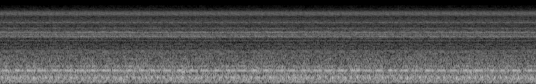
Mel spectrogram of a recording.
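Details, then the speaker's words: Hoover A3060 Electronic 1100 washing machine on Fast Coloureds 60°C with a slightly unbalanced load: thin steady high squeal over the spin roar from dry motor bearings needing oiling or grease. "Yeah, it sounds like the motor bearing is going to need oiling up."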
